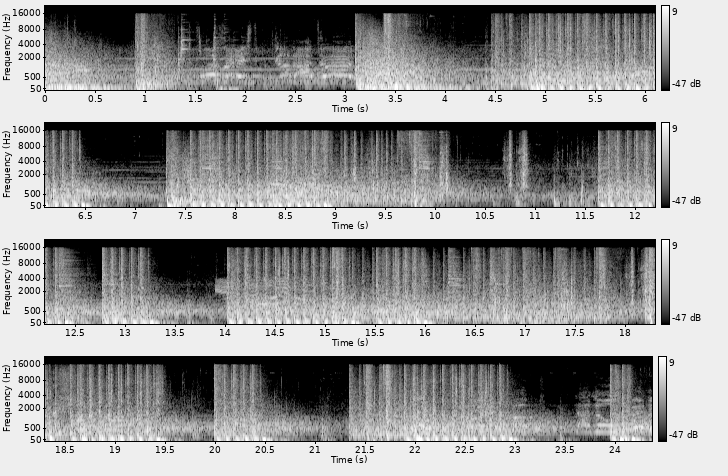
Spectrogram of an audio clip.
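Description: Rapid automatic gunfire rattles in repeated bursts, echoing.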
